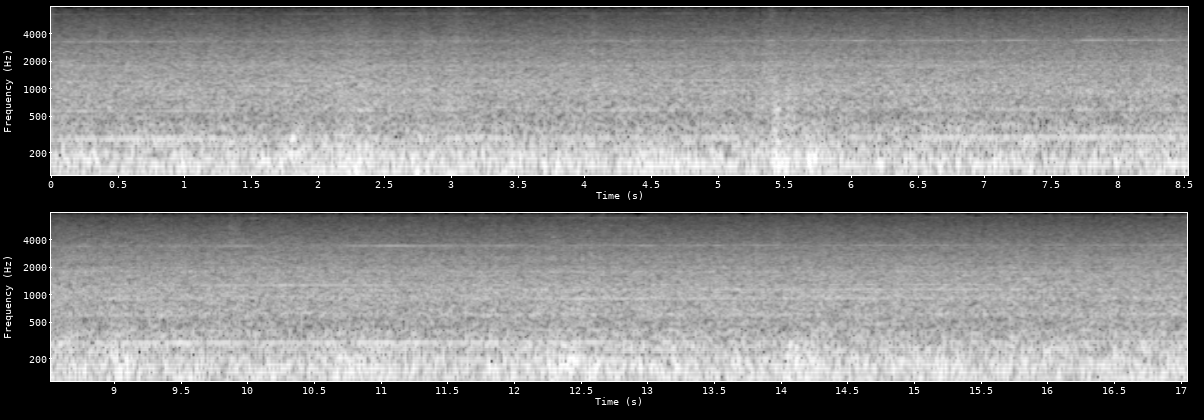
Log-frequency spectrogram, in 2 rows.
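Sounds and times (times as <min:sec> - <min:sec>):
wheels rumbling on rail: 0:00.0 - 0:17.0
faint steady tone: 0:05.1 - 0:17.0.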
